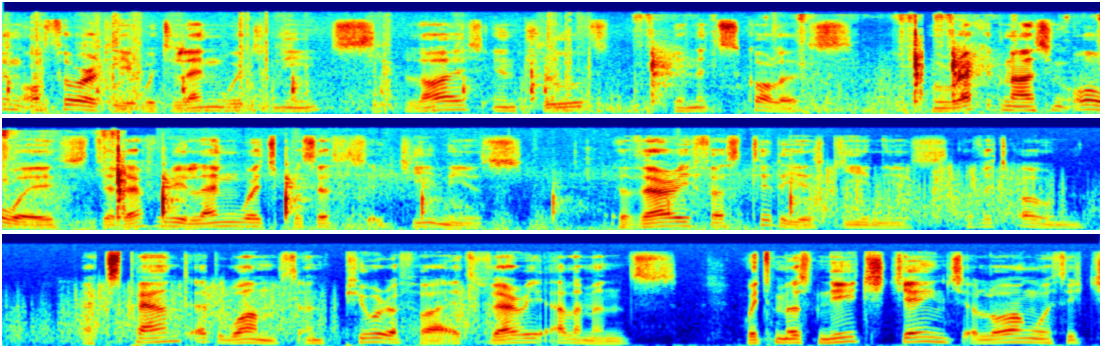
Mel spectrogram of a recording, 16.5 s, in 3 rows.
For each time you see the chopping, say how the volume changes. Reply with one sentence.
You can hear the chopping from 0.0 to 9.6 s, getting louder then quieter.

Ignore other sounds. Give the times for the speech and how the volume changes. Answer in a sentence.
You can hear the speech from 0.0 to 16.4 s, at a steady volume.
